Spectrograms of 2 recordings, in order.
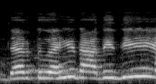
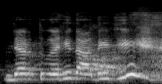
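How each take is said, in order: First: Slow teasing repeat. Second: Said in the usual way. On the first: Shown as a demonstration.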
